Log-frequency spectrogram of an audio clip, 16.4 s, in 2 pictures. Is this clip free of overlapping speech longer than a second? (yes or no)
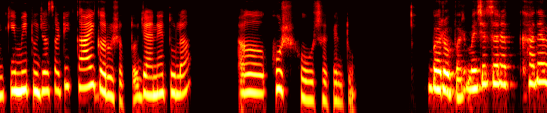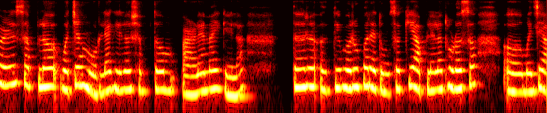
yes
